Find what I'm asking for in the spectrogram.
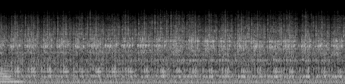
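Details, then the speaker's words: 2002 Volkswagen EuroVan VR6 idling with busy, uneven metallic rattle about three beats a second, seemingly over the manifold; started suddenly, disappears when revved, returns at idle; Seafoam added; owner wonders about stuck lifter, cause unknown. "i got this uh 2002 volkswagen euro van and it is making a weird rattling noise let's see i'm going to start it up does not sound like the sound's coming from this side definitely sounds right over this manifold"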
